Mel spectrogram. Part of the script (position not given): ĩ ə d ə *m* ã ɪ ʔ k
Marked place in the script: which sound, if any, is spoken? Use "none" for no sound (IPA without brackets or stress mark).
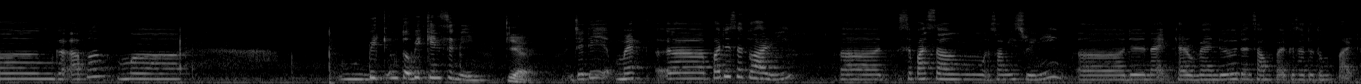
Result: n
